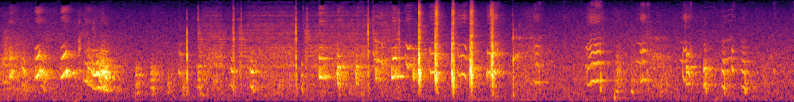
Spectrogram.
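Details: Three-week-old Russian Toy puppies squeal in short rising whimpers, repeated rapidly and overlapping, mixed with sharp clicking and rustling from handling, then tapering to quieter scattered cries.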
